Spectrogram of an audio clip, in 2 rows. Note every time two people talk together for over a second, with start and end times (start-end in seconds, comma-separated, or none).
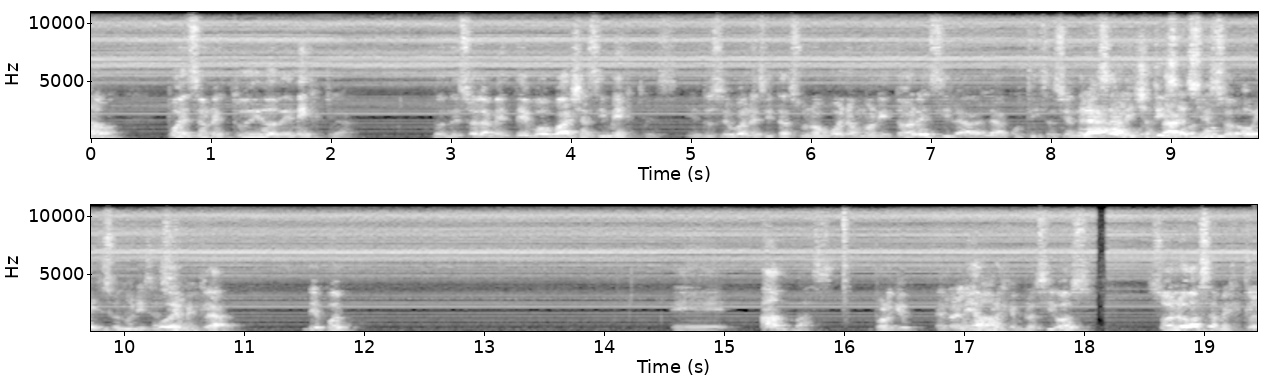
8.2-9.7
